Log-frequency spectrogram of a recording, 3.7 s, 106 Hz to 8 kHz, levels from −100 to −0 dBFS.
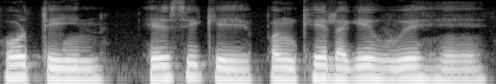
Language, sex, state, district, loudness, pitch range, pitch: Hindi, male, Uttar Pradesh, Saharanpur, -12 LUFS, 120-140 Hz, 125 Hz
